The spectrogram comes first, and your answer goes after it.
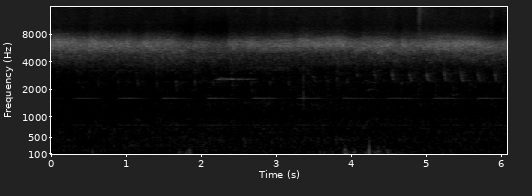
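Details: Mating cicadas in 2016 keep up an unbroken shrill hum, while faint scattered chirps and some low rumbling sit beneath the drone.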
